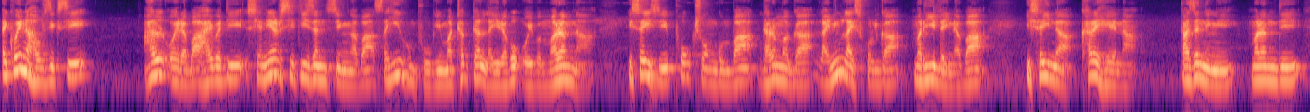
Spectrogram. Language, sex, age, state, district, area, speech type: Manipuri, male, 60+, Manipur, Imphal West, urban, spontaneous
